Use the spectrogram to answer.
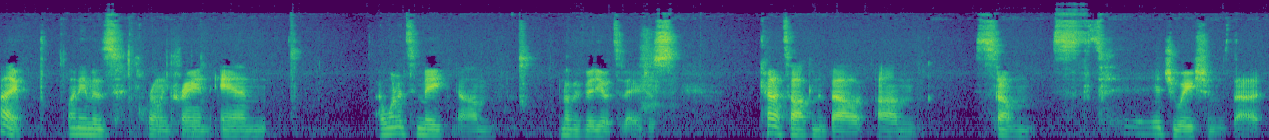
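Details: Adult man who stutters, reporting severe blocks on his name; audible word repetitions; stuttering.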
